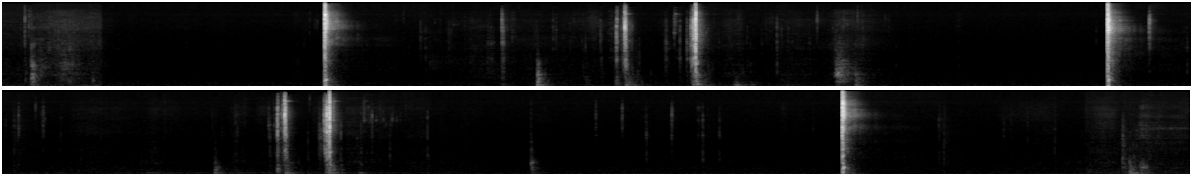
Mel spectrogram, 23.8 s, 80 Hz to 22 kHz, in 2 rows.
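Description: Sharp, muffled cracks from a .22 rifle fitted with a 3D-printed suppressor ring out one at a time at irregular intervals, several in quick pairs, with near silence between shots.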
